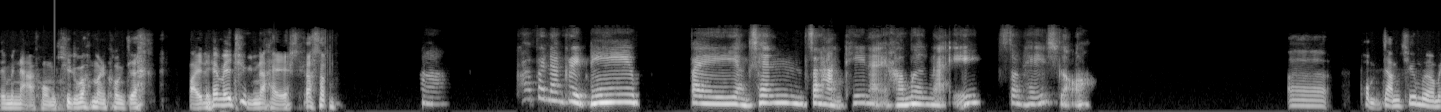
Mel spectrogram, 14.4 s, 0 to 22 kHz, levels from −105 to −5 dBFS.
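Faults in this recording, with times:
0.54 pop -19 dBFS

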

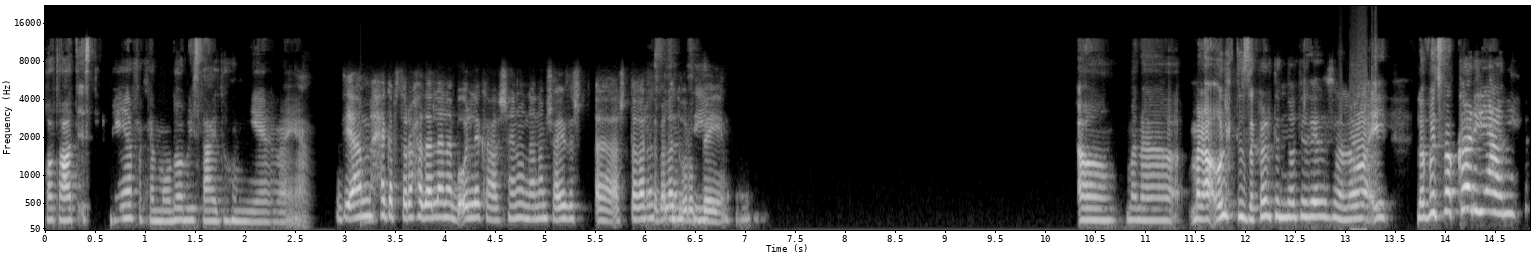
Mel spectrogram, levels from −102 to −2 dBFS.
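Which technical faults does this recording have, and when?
12.94–13.33 clipped -20.5 dBFS

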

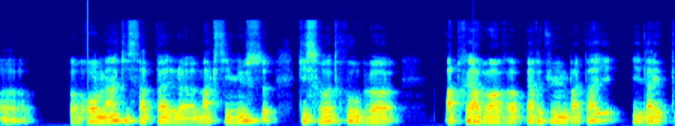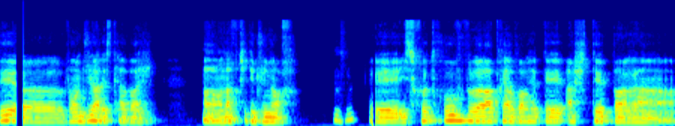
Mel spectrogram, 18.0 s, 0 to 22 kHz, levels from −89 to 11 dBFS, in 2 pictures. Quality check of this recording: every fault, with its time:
1.17 pop -11 dBFS
4.51–4.52 gap 13 ms
6.31 gap 2.2 ms
9.22–9.3 gap 84 ms
15.66 gap 3.4 ms

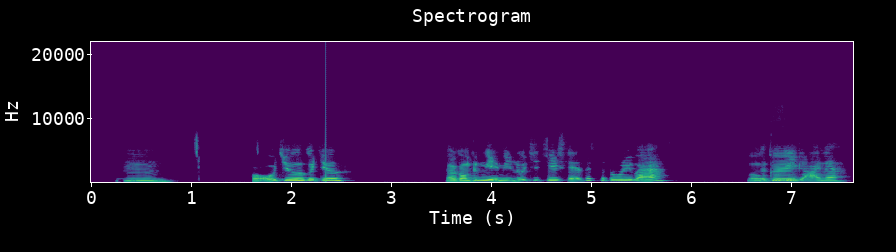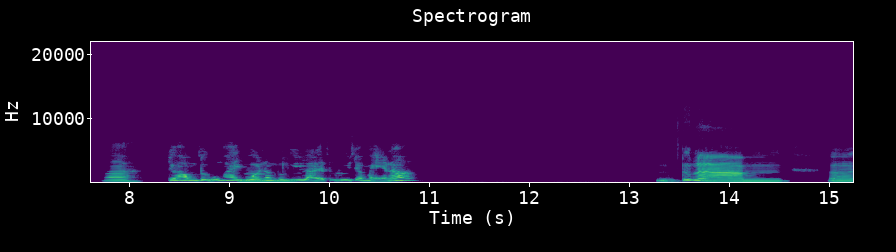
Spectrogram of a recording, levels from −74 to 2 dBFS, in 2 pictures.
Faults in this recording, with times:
2.34 gap 3.2 ms

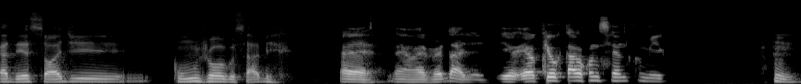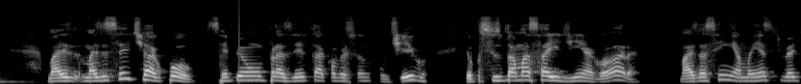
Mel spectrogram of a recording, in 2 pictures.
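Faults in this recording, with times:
10.4 pop -12 dBFS

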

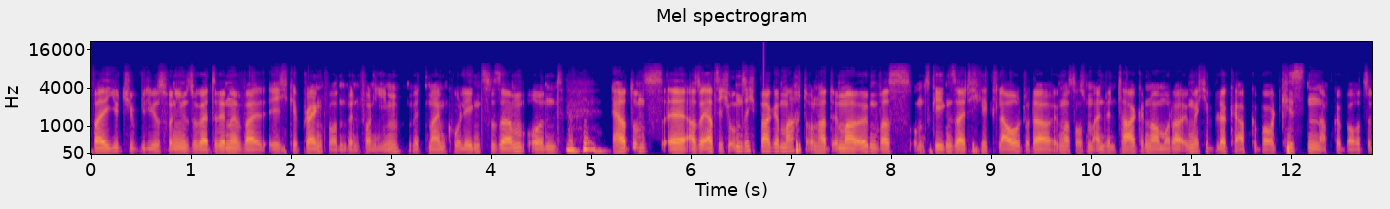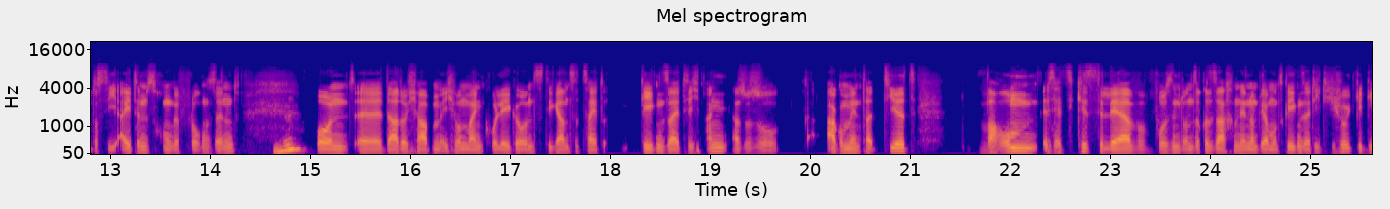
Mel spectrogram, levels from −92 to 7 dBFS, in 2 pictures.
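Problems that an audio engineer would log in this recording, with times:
6.72 pop -9 dBFS

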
